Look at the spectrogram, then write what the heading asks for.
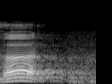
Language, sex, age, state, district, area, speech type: Hindi, male, 45-60, Uttar Pradesh, Azamgarh, rural, read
